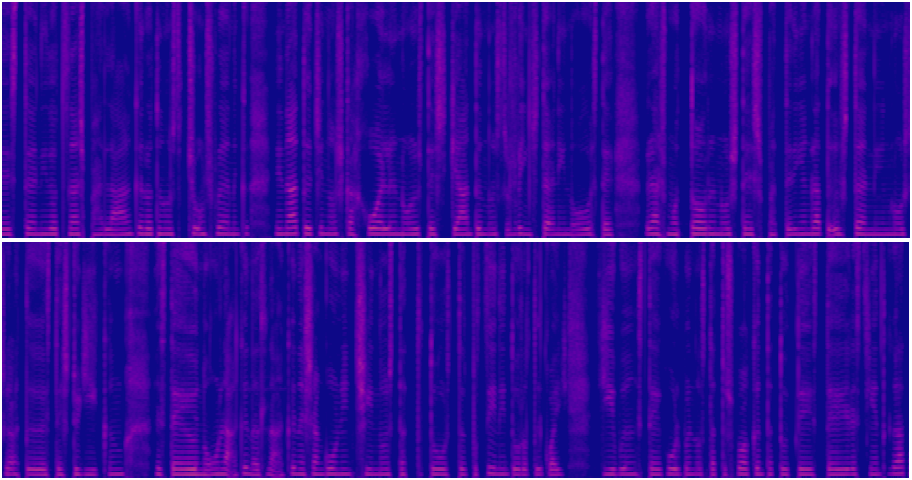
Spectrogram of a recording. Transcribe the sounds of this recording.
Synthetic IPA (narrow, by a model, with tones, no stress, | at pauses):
e˧st̪e˧ni˧d̪o˧na˧ʃpa˧la˧ŋkɨ˦ɾo˧t̪nu˧˦ʃt͡ʃu˦nʃfɾe˦˧n˧kni˧na˦t̪ɨ˧t͡ʃi˧nu˧ʃka˧xwe˦lnu˧e˧st̪e˧ʃkja˧nt̪ɨ˧nu˧ɾi˧nʃt̪e˧ni˧nu˧e˧st̪e˧ɾa˧ʃmo˧t̪o˦ɾnu˧ʃt̪e˧ʃpa˧t̪e˧ɾi˦a˦ŋɾa˦t̪ɨ˧ʃt̪e˧ni˧nu˧˦ʃa˧t̪ɨ˧e˧st̪e˧ʃt̪u˧ji˧kɨ˦ŋe˧st̪e˧nu˧la˨kɨ˦ne˧sla˨ŋkɨ˦ne˧ʃa˧ŋɡu˦ni˦nt͡ʃi˧nu˧˦st̪a˧t̪t̪u˧st̪a˧pu˧t͡si˦ni˧nt̪u˧ɾo˧t̪ɨ˦kʷa˧jji˧bɨ˦e˧st̪e˧ɡu˦lbɨ˧nu˧st̪a˧t̪u˧ʃpo˦kɨ˦nt̪a˧t̪u˧t̪e˧˨st̪e˧ɾe˧sje˧nt̪kɡɾa˦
